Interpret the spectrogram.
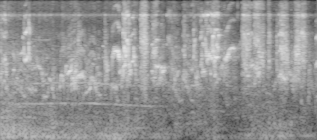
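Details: In an outdoor colony, budgies give a quick flurry of high, scratchy chirps and trills, many birds calling at once in short overlapping bursts.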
